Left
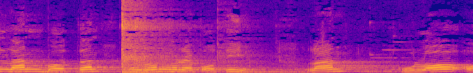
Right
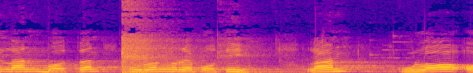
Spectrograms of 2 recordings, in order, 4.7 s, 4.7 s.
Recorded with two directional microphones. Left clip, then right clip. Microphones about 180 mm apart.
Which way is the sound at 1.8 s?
25° right (ahead or behind).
